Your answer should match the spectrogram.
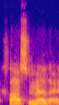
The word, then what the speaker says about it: Klaus Moller: hello my age oh so it's uh it's pronounced Klaus Miller the lumo makes the oh I have a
